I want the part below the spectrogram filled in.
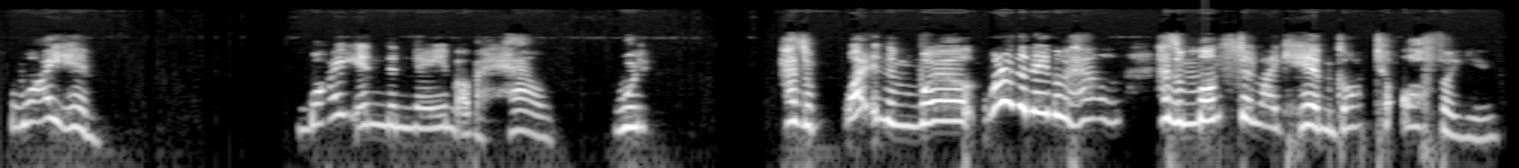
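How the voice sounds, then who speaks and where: A woman's voice: sits high, big pitch swings, a little slow, dry recording, muffled recording, pitched above the performer's own voice, full character voice. A woman voicing an anguished, betrayed young man with bitter, pained delivery in a story reading. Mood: bitter, demanding.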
